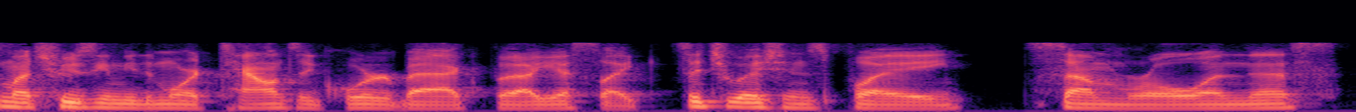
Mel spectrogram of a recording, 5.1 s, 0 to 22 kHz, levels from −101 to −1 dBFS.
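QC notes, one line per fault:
Nothing stood out on listening to this speech recording.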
